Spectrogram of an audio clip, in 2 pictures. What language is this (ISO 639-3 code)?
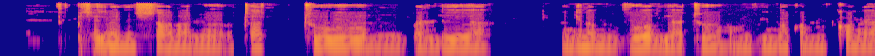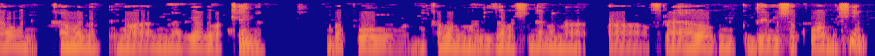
swa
